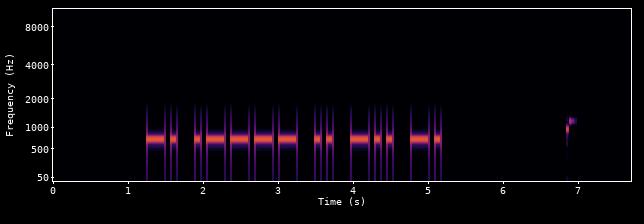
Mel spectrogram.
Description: Morse code, heard as a keyed tone, about 16 wpm, 700 Hz. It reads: N1IDN
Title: NA SOTA Activator Callsigns 15wpm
